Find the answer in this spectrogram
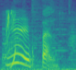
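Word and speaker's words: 日本: Bahasa Mandarin dari Jepang adalah Rippen.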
